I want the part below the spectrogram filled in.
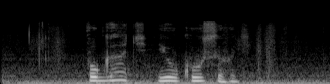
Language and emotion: Russian, sad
